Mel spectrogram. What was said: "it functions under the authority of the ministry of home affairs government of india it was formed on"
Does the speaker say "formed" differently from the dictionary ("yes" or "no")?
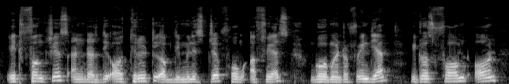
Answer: no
